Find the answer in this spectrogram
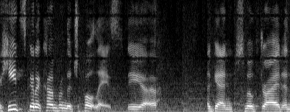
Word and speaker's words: chipotles: And then your heat's gonna come from the chipotles.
